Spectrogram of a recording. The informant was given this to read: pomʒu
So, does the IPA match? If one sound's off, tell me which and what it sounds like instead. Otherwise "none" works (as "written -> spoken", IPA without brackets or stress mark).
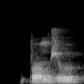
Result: none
